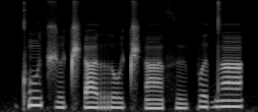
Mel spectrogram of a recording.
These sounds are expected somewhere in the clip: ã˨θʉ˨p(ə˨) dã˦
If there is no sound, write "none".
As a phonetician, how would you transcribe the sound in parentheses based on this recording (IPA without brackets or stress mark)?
ə˦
